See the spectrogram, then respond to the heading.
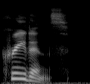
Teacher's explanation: Stress on the first syllable. 2 syllables.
